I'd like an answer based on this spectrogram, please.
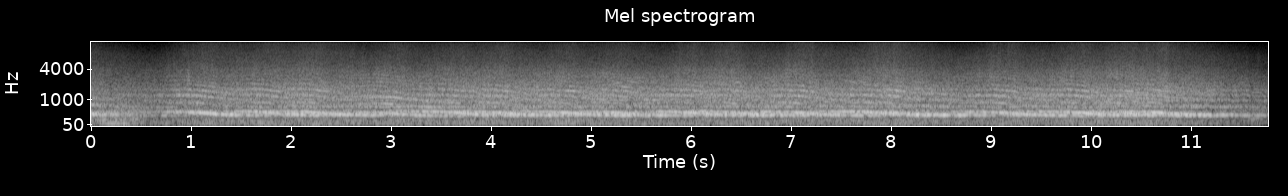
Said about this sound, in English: The engines revving. It just gives me chills and goosebumps. I just love to be here.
